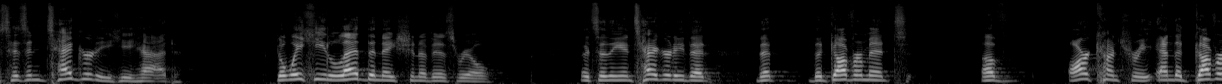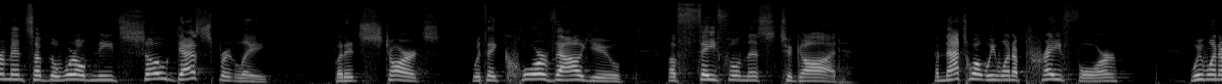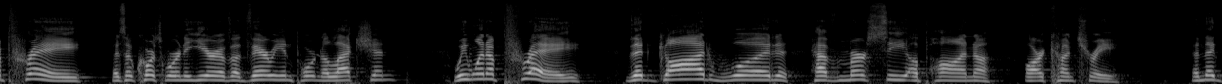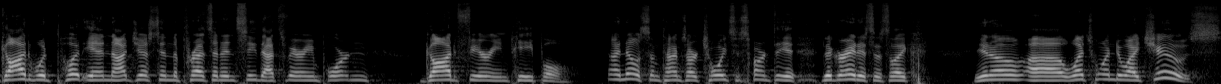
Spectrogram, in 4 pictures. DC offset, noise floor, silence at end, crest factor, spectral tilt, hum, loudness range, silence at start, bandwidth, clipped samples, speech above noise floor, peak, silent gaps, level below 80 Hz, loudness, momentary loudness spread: under 0.1%; -76 dBFS; 0 s; 20 dB; -5 dB/octave; none; 5 LU; 0 s; 19 kHz; under 0.1%; 47 dB; -10 dBFS; none; -66 dBFS; -29 LUFS; 12 LU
